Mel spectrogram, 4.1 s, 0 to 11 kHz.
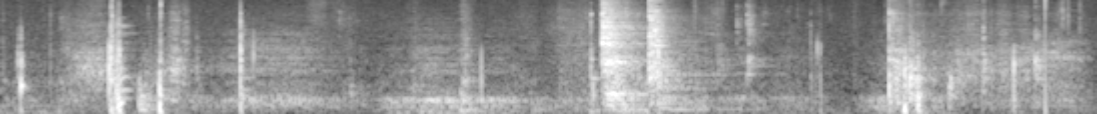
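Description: Steel hand tap in a tap wrench being turned into a drilled-out broken bolt to cut an M12×1.75 thread: a run of small metallic clicks, then louder sharp cracks in the second half as the tap breaks off in the hole.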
